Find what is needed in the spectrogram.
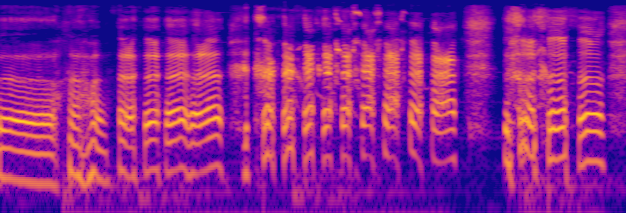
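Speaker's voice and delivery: breathless after a laughing fit; real laughter spilling through the words; wheezing from laughing; laughing hard. Real, not acted. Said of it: "I'm laughing so hard".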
